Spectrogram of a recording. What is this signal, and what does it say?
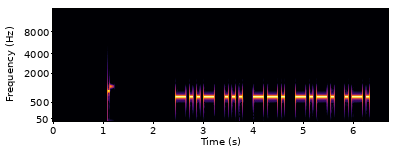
Morse code, heard as a keyed tone, about 17 wpm, 700 Hz. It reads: XSGCR
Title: Code Groups - 5 Letters - 17wpm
